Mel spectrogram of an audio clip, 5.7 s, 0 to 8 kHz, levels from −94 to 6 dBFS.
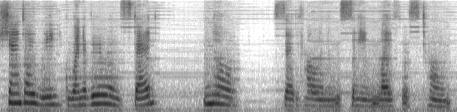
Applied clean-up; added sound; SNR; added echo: neural separator model SepFormer DNS4.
